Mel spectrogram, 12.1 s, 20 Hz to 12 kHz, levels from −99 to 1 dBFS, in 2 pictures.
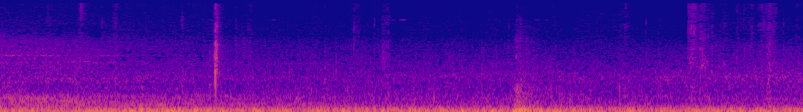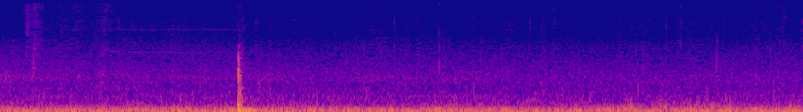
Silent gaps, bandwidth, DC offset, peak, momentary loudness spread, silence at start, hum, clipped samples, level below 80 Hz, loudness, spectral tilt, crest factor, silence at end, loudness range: none; 11 kHz; under 0.1%; -18 dBFS; 5 LU; 0 s; none; under 0.1%; -42 dBFS; -47 LUFS; -7 dB/octave; 22 dB; 0 s; 3 LU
